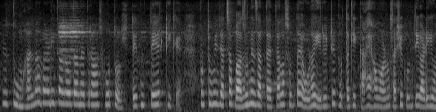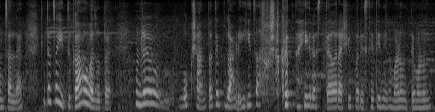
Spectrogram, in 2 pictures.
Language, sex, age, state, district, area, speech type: Marathi, female, 18-30, Maharashtra, Nashik, urban, spontaneous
